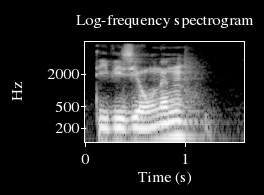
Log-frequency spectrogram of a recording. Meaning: plural of Division
- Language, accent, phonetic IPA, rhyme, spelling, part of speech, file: German, Austria, [diviˈzi̯oːnən], -oːnən, Divisionen, noun, De-at-Divisionen.ogg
